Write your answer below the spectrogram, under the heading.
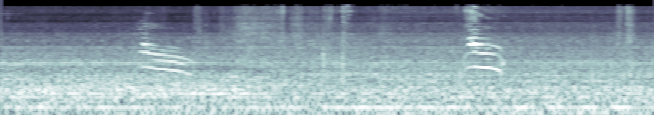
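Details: Kitten stuck in a washing machine, meowing very high: two high, falling meows with rich overtones, spaced about three seconds apart, over a steady low mechanical hum.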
